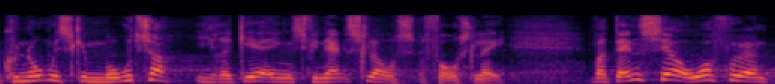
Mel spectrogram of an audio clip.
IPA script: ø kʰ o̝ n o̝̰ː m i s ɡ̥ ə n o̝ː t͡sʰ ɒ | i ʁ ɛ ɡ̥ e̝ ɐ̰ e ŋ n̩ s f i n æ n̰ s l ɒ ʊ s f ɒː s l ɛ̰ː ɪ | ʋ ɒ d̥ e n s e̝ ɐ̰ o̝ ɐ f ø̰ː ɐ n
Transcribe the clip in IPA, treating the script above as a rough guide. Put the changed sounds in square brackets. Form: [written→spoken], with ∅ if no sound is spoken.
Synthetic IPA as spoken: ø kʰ o̝ n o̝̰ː m i s ɡ̥ ə [n→m] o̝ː t͡sʰ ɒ | i ʁ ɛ ɡ̥ e̝ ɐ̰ e ŋ n̩ s f i n æ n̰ s l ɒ ʊ s f ɒː s l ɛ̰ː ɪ | ʋ ɒ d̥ [e→æ] n s e̝ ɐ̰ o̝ ɐ f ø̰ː ɐ n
